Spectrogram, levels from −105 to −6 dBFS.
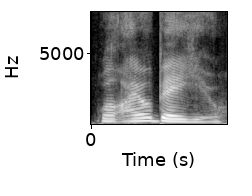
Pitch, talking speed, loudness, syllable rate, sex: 195 Hz, 235 wpm, -15 LUFS, 5.5 syllables/s, female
